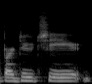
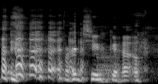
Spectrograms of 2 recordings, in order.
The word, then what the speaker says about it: Bardugo: I keep saying Barducci, Barlucci, Bardugo.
